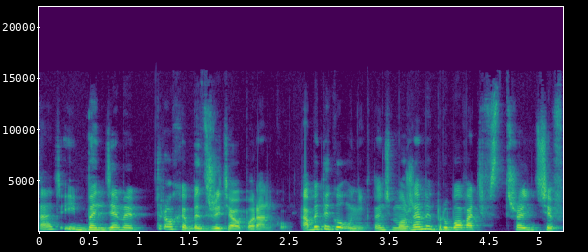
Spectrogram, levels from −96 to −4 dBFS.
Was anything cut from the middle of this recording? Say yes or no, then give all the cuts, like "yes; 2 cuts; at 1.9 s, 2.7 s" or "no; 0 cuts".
no; 0 cuts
